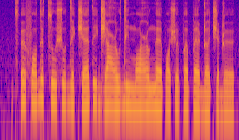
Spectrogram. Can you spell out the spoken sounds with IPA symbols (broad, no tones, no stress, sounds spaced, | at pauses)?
t͡sʼ ø f ɔ d ø t͡s u ʃ u d e t͡ʃ ɛ t̪ i d͡ʒ ɛ ʕ u d i m ɔ ʕ u n̪ ɛ p ɔ ʃ ø p ɜ p ɛ ɖ ɜ t͡ʃ ɛ ɖ ø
